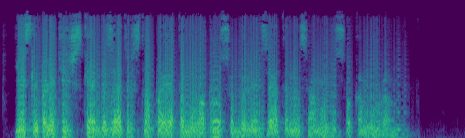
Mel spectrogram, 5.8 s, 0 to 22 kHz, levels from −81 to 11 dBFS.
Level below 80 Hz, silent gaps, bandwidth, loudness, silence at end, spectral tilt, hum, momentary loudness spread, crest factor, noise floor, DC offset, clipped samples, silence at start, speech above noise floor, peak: -30 dBFS; none; 15.5 kHz; -16 LUFS; 0.75 s; -5.5 dB/octave; none; 8 LU; 16 dB; -65 dBFS; under 0.1%; under 0.1%; 0.2 s; 49 dB; 0 dBFS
